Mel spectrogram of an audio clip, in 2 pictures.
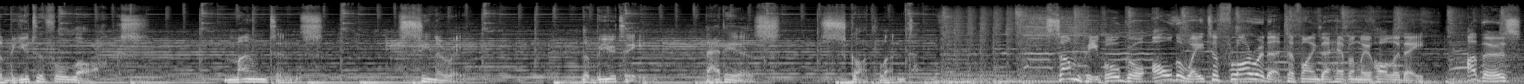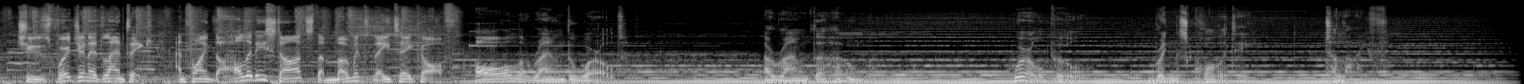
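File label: english scottish male commercial; voice demos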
